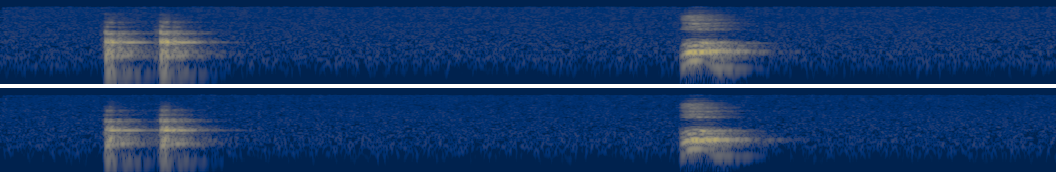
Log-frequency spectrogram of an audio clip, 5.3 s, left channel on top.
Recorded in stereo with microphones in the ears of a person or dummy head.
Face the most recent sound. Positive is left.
turn(degrees=-10)  # may be behind; listen again after turning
